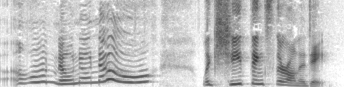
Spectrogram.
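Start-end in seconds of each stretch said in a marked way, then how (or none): 0.1-1.5 very high, very slow, bashful and coy voice. Retelling a dinner scene where she is poured wine: imitating a coy reply. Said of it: "really coy".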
